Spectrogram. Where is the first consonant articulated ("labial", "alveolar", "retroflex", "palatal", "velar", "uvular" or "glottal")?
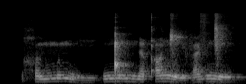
uvular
